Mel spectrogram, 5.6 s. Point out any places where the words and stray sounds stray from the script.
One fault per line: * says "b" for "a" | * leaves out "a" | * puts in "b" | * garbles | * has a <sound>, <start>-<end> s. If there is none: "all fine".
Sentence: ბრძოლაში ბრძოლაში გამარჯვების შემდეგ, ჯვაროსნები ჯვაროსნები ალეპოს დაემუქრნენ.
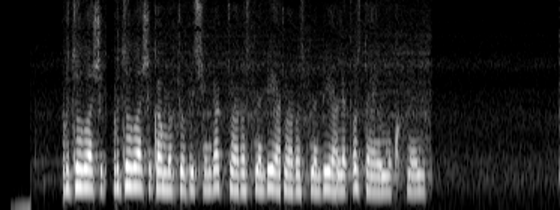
all fine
